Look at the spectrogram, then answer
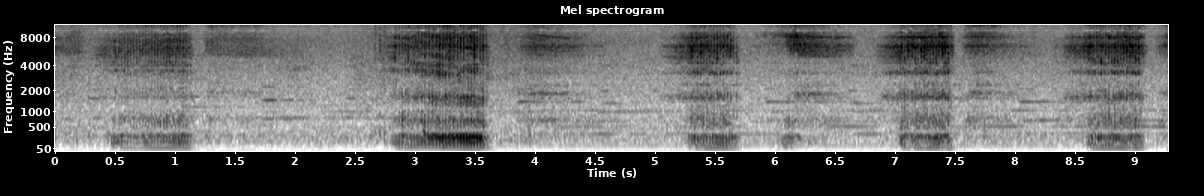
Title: Snoring puppy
